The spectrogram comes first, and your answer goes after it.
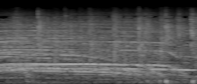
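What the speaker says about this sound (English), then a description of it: "Everybody give David a big round of applause" A television studio audience cheers and shouts loudly for the cook making pancakes, a dense burst of whoops and crowd noise lasting about two seconds.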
